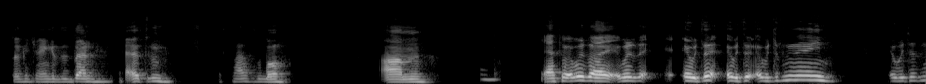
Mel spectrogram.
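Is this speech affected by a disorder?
Yes: generalized dystonia; generalized, childhood onset.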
